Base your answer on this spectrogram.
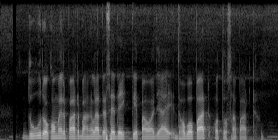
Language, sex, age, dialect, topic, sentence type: Bengali, male, 18-24, Jharkhandi, agriculture, statement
